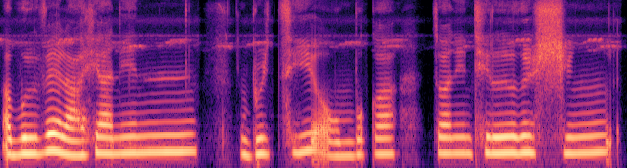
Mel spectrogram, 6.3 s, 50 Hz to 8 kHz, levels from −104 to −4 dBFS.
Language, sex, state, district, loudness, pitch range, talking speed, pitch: Mizo, female, Mizoram, Aizawl, -17 LUFS, 230-245 Hz, 125 wpm, 240 Hz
